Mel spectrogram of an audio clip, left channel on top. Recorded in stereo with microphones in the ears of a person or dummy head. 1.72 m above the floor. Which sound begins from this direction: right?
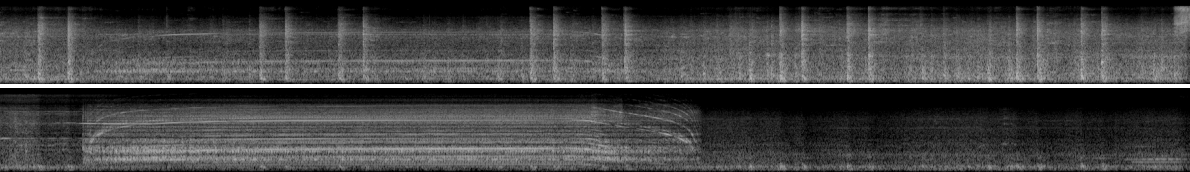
A blender, at 0.8 s.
